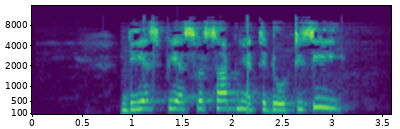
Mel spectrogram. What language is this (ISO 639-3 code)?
phr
